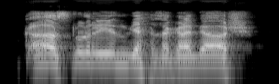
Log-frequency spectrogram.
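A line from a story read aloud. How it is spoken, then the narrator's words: Hoarse rasp. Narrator (Russian): прохрипел грабитель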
